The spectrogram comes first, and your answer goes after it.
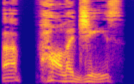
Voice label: Argonian female sorry

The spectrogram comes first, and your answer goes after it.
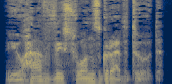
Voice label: Khajiit male thank you

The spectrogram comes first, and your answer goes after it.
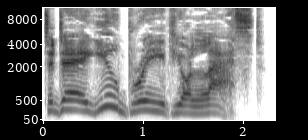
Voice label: Redguard female taunt

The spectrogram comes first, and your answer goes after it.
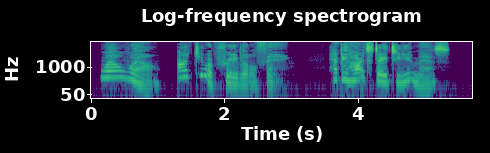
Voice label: Holiday Hello Redguard Female; Unused

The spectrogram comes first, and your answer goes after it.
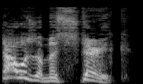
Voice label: Orc male oops

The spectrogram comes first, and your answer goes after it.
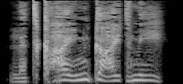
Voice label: Nord female implore

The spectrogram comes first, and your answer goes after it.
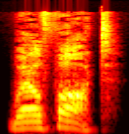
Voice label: Imperial female good game

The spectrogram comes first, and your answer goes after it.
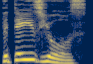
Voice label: Altmer female concede

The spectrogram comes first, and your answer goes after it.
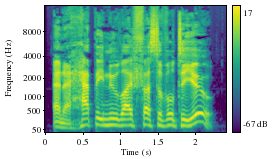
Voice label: New Life Greeting Redguard Male; Unused Holiday

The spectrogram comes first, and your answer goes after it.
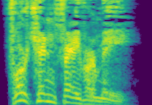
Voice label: orc male implore

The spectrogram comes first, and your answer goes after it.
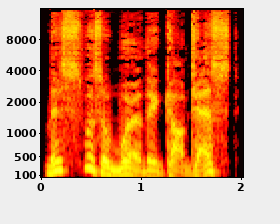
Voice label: Dunmer male good game

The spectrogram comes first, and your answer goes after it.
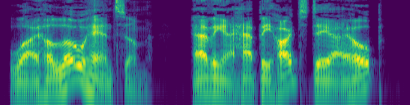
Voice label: Holiday Hello Redguard Male; Unused

